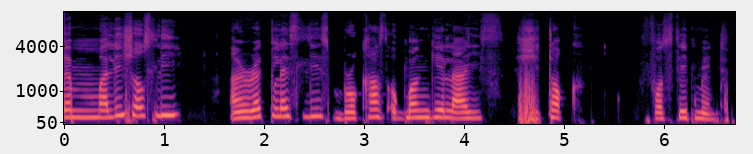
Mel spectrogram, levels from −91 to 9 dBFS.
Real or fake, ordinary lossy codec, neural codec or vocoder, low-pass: real; none; none; none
